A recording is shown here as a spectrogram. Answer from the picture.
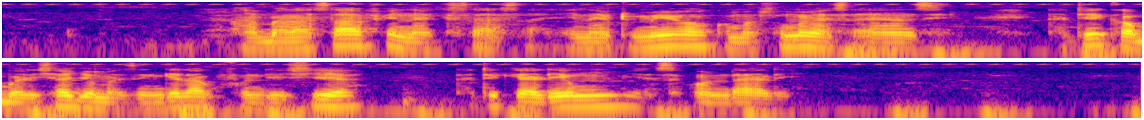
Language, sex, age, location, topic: Swahili, male, 25-35, Dar es Salaam, education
